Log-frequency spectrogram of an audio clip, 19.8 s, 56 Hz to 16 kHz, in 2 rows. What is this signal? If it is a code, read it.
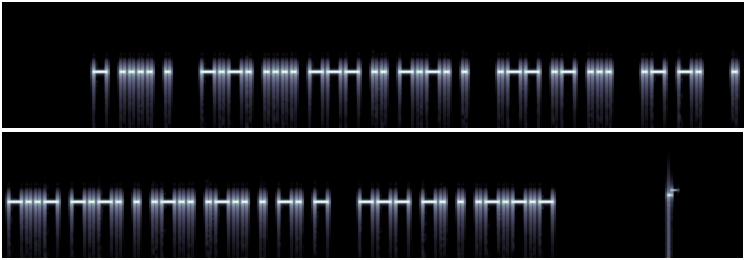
Morse code, heard as a keyed tone, about 21 wpm, 700 Hz. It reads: THE CHOICE WAS AN EXCELLENT ONE.
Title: Sentences from Top 1000 Words - Review Part 6 - 20wpm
